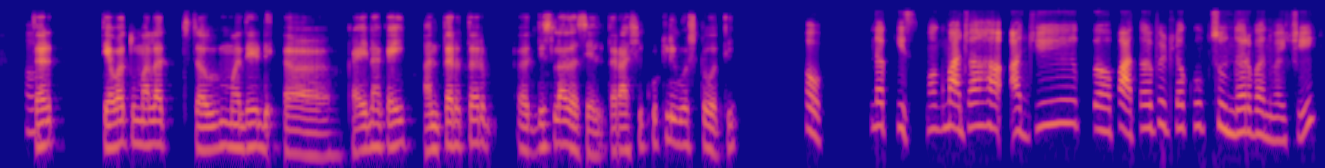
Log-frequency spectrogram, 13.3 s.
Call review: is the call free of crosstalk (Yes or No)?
Yes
